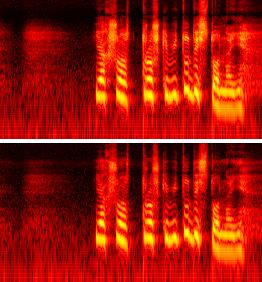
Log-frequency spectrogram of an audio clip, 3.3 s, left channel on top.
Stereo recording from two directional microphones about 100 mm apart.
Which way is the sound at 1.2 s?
40° right (ahead or behind).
